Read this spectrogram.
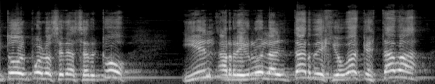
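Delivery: loud preacher's declamation; forceful scripture reading. A narrator's reading. Preacher telling how the people drew near, forceful declamation. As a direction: read it out at full volume.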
